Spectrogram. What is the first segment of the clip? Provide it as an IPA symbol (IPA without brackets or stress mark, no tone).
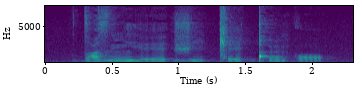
dˤ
